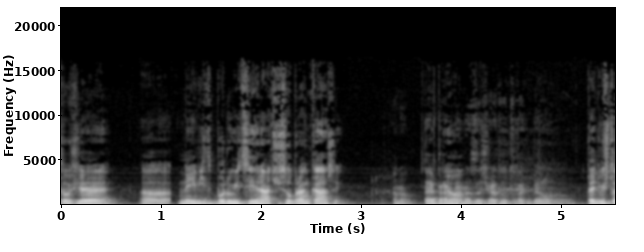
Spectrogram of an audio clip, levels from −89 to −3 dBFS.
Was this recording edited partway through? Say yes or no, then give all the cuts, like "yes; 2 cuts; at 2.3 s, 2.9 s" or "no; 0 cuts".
yes; 2 cuts; at 1.1 s, 3.6 s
